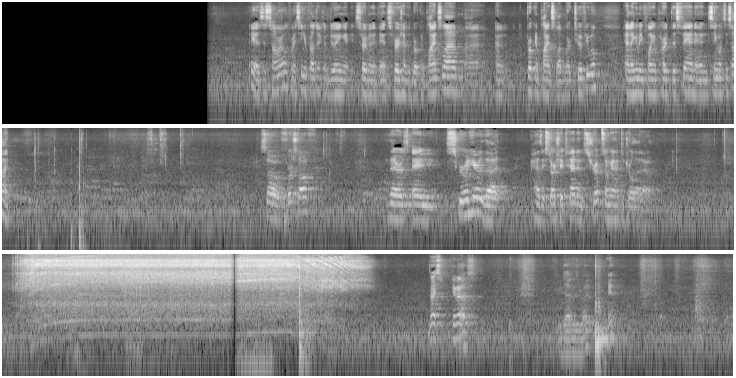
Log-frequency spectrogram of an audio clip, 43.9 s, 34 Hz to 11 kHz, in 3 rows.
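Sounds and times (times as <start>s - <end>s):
electric drill drilling: 29.1s - 36.8s.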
